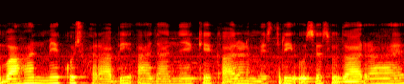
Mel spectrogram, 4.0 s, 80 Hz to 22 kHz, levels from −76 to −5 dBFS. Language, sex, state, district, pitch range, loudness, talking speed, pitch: Hindi, male, Bihar, Samastipur, 115-135 Hz, -21 LUFS, 190 wpm, 120 Hz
